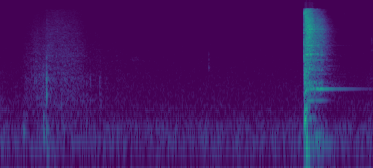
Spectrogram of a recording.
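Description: A single sharp air rifle shot fired during a chronograph velocity test, a loud close crack with a short ringing tail, preceded by faint quiet background rustle.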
